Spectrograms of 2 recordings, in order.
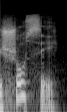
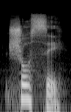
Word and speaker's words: chaussée: Une chaussée. Okay, here, final not pronounced. And then you get the double S between two vowels, so it's really strong. I mean, the S is s. Okay, so une chaussée.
